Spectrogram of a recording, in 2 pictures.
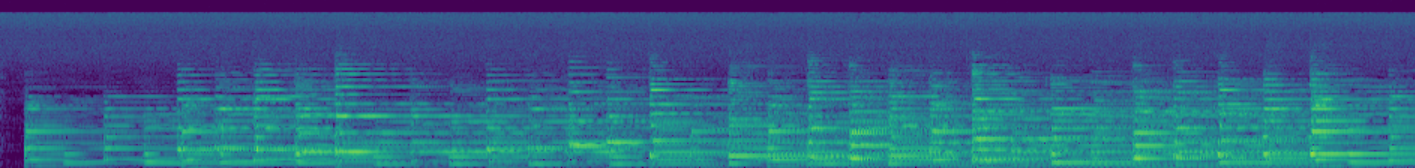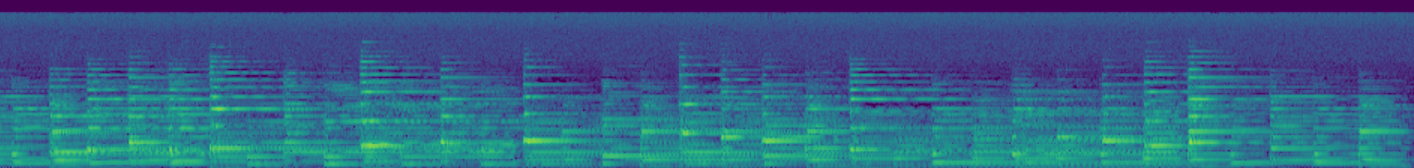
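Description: Piano playing an example improvisation: a right-hand melody over a slow, ballad-style accompaniment, with notes sounding steadily throughout.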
